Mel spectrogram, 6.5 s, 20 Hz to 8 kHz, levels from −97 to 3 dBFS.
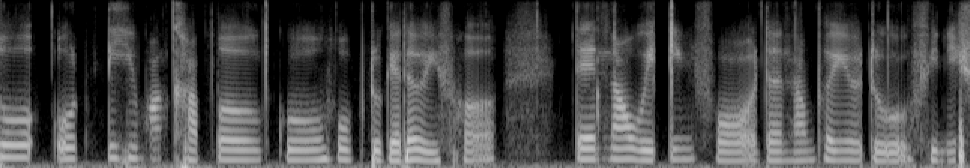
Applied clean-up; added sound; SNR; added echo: neural diffusion model UNIVERSE++.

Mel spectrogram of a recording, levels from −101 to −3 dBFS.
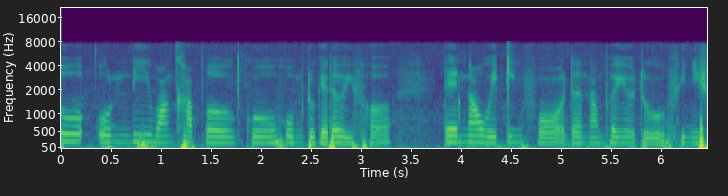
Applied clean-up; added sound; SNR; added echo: neural mask model Resemble Enhance denoiser.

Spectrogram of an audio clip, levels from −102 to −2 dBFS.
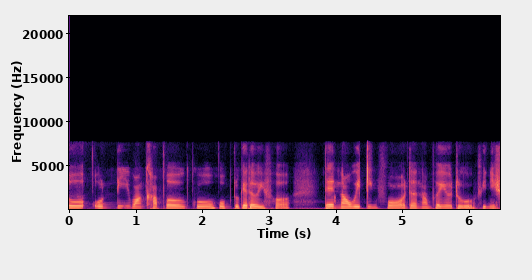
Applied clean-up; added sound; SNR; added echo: neural mask model DeepFilterNet 3.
